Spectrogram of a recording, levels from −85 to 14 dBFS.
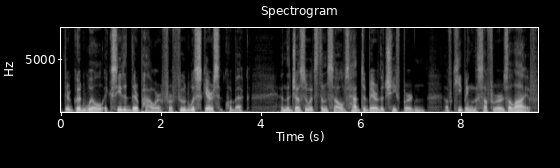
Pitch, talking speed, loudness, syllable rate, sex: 95 Hz, 170 wpm, -18 LUFS, 4.9 syllables/s, male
